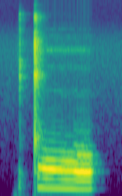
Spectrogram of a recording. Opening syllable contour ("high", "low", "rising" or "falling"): low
